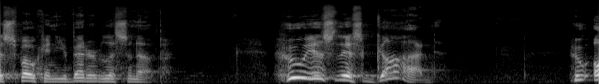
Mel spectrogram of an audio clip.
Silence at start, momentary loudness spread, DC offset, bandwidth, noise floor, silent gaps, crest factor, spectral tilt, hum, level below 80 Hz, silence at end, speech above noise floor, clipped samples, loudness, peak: 0 s; 15 LU; under 0.1%; 17 kHz; -63 dBFS; none; 22 dB; -4.5 dB/octave; none; -74 dBFS; 0 s; 41 dB; under 0.1%; -23 LUFS; -2 dBFS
